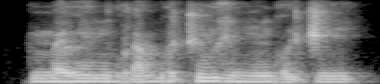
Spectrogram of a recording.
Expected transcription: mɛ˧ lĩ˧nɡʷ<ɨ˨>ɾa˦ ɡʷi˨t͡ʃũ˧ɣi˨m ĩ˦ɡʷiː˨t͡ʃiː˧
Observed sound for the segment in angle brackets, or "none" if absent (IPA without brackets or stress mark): ɨ˨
